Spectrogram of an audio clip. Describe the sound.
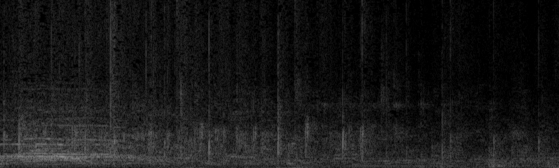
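An audience cheers and applauds for someone's birthday, a dense wash of clapping with voices whooping at the start that gradually thins into scattered claps and calls over about four seconds.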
